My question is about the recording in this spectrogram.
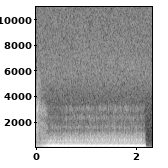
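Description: Steady car engine drone held at one constant pitch, as from inside a moving car. It comes in sharply at the start.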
